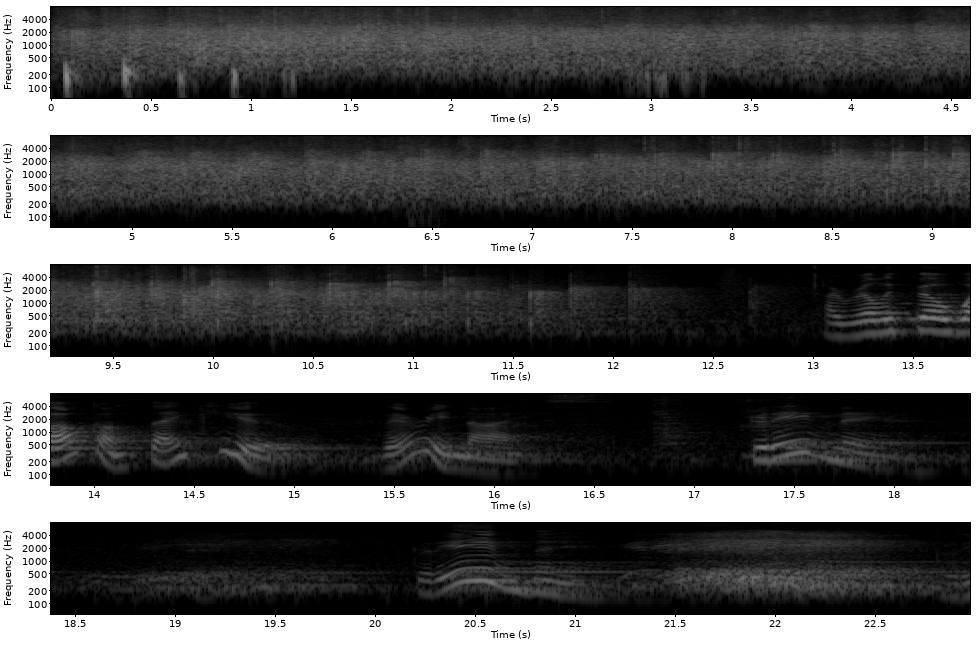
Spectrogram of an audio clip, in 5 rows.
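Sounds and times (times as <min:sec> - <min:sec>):
audience applause welcoming a speaker at Whitworth University in Spokane: 0:00.0 - 0:12.2
speech: 0:13.3 - 0:16.3, 0:17.3 - 0:18.0, 0:20.3 - 0:21.1.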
